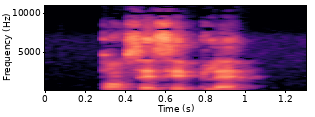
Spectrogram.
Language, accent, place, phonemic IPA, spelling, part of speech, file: French, France, Lyon, /pɑ̃.se se plɛ/, panser ses plaies, verb, LL-Q150 (fra)-panser ses plaies.wav
- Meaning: to lick one's wounds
